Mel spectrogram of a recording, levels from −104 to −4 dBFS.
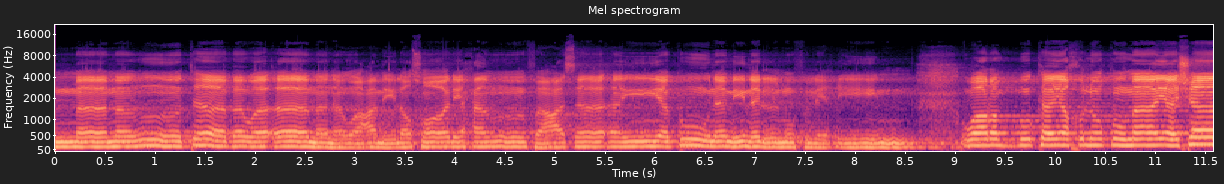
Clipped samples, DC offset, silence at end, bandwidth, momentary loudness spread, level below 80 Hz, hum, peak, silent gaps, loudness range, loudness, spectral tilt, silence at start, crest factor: under 0.1%; under 0.1%; 0 s; 10 kHz; 8 LU; -58 dBFS; none; -4 dBFS; none; 3 LU; -20 LUFS; -5.5 dB/octave; 0 s; 16 dB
